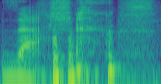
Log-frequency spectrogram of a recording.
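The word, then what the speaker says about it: Xash: So Noel's saying cash, but replace the C with an X. I don't know how to even try to pronounce that. We have, Zash. Yeah, Zash.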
